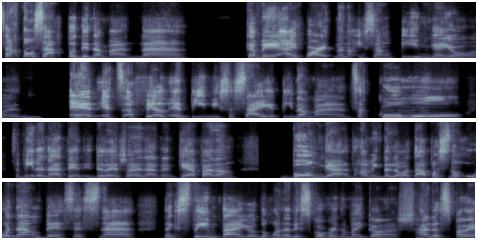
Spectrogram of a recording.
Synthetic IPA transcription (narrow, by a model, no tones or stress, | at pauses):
sak̚t̪oŋsak̚t̪od̪ɪnːɐma̰nːɐ | kɐmɛʔɐjpaɹt̪̚nɐnɐŋʔɪsaŋt̪imŋɐjo̰n | ʔɛnd̪ɪt̪sɐfilmɛn̚t̪iːvisosajɐt̪inɐma̰nsɐkuːŋo | sɐbiːhɪnɐnaːt̪ɪnʔɪd̪ɪɾɛt͡ʃonɐlna̰ːt̪ɪnkɐjapaːɾɐŋ | boŋɡanɐkɐmɪŋd̪ɐlɐwat̪aːposnʊŋʔuːnɐŋbɛːsɛsnɐnɐɡst̪ɾimt̪aːjo̞d̪ʊŋkonɐd̪ɪskovɛɹnɐmɐjɡa̰ʃhaːlospɐɾɛ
